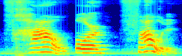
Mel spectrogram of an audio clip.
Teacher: The first diphthong in German is A and U, which makes ow.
